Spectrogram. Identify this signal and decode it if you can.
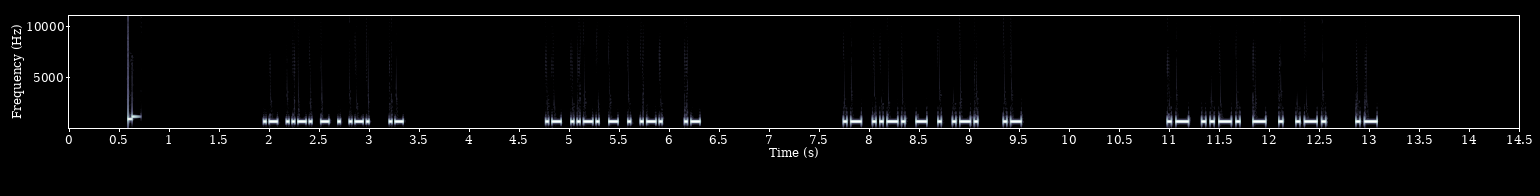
Morse code, heard as a keyed tone, about 36 wpm, 700 Hz. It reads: AFTER A AFTER A AFTER A AFTER A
